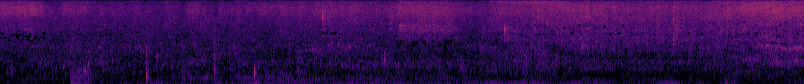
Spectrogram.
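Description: Steady hiss of water from a small waterfall and stream, with a few faint knocks in the first few seconds.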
